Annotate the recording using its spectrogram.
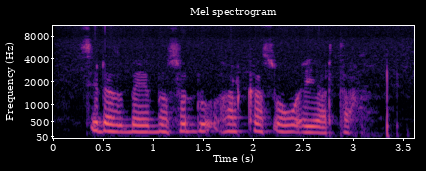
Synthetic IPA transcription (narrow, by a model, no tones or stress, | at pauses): sɪɖɐdbɛjbɐnsɐd̪ʊɦɐlkʰaːsʊɣʊʕɪjaːrt̪ʰɐ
